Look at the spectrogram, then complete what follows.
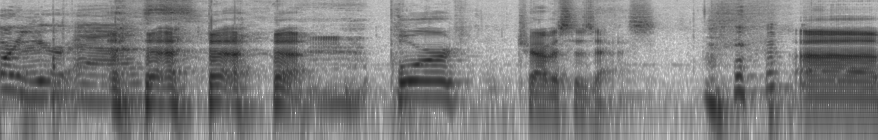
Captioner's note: laughs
